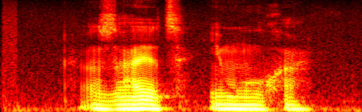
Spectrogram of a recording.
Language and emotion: Russian, neutral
